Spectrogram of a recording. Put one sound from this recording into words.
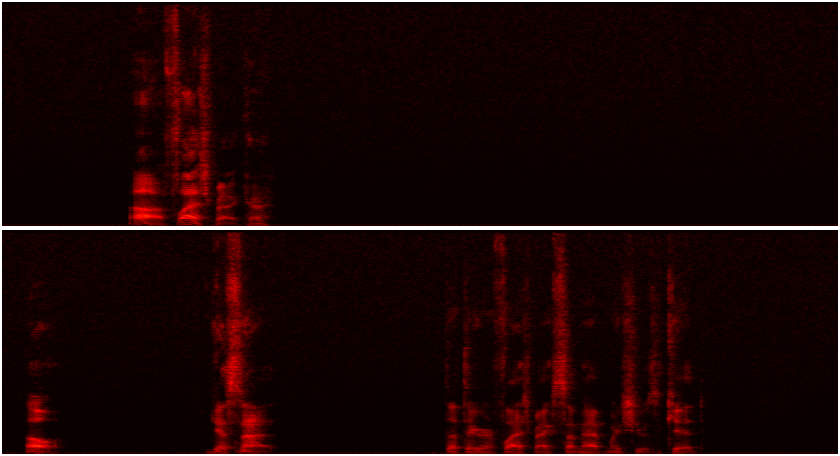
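An elderly man talks in short bursts, close to a microphone.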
